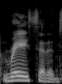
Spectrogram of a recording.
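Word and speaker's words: Rhea Seddon: Judy Resnick, Anna Fisher, Kathy Sullivan, Shannon Lucid, and Rhea, is it Seddon? Is that how it's pronounced? – Ray Seddon, yeah. – Ray Seddon, sorry, Ray.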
